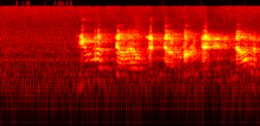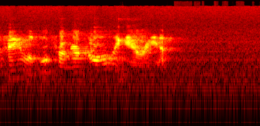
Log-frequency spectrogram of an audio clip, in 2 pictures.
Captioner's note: phone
